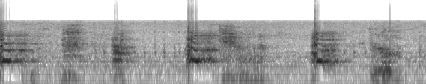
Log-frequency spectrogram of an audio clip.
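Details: Two Newfoundland siblings, Burley and Miss Priss, wrestling in play at home; rough growling bursts and short barks come about every second or so, each with a sharp onset and low rumble, over steady background hiss.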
